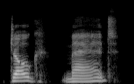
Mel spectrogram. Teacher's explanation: The tongue touches the ridge behind the teeth. Then releases.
